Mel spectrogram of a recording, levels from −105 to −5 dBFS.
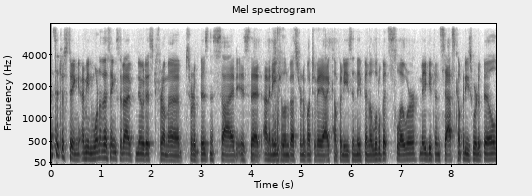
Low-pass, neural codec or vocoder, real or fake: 7.2 kHz; none; real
